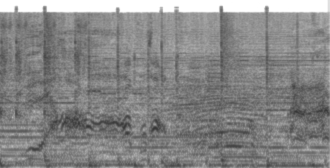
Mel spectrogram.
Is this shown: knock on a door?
no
